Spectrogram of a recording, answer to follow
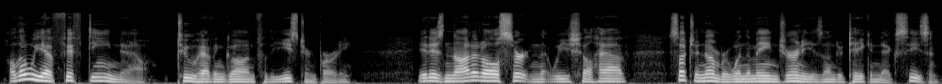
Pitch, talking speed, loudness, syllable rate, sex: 130 Hz, 210 wpm, -17 LUFS, 4.7 syllables/s, male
